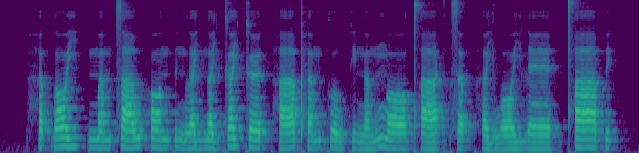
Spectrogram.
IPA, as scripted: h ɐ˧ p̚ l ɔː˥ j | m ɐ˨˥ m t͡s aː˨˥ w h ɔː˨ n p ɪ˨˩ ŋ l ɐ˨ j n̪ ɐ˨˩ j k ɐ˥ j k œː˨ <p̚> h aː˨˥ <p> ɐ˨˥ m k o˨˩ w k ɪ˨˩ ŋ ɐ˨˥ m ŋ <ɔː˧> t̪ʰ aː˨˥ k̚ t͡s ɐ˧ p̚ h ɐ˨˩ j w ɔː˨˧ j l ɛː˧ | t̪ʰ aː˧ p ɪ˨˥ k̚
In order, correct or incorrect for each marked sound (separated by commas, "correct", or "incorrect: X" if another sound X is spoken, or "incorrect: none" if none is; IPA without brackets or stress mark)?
incorrect: t̚, incorrect: pʰ, incorrect: ɔː˨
